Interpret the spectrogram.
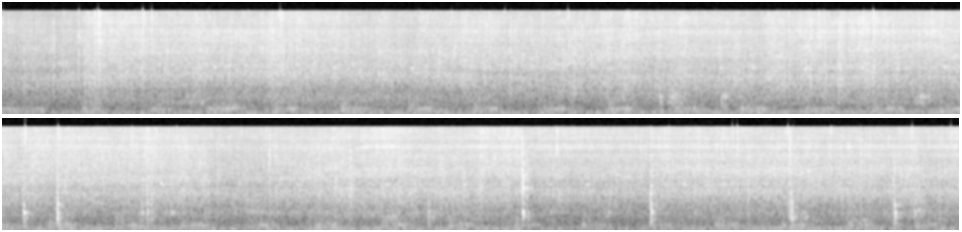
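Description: Minced pork and green vegetables sizzling in a hot enamel pan, stirred with a wooden spatula, with a steady hiss and a few short knocks as the spatula strikes the pan.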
